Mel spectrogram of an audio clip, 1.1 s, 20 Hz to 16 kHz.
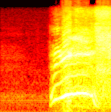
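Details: Male adult with allergies in a sudden sneezing fit, recorded from about the 7th sneeze, turned away from the microphone: one loud, explosive sneeze after a brief silence, part of a longer sneezing fit.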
